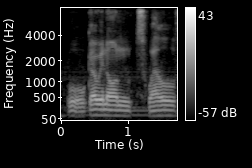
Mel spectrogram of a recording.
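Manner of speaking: normal talking voice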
